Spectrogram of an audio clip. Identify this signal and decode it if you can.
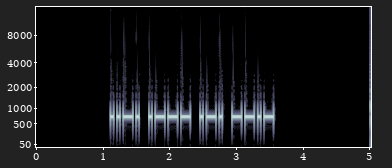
Morse code, heard as a keyed tone, about 25 wpm, 700 Hz. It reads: FJRQ
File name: practice / 25wpm / Four Letter-Number Combinations - 25wpm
